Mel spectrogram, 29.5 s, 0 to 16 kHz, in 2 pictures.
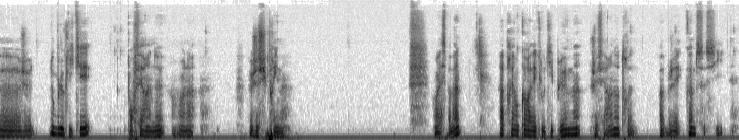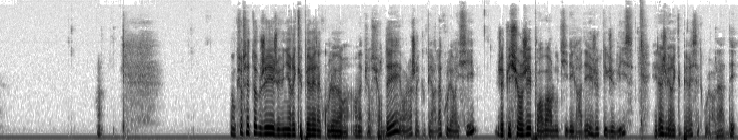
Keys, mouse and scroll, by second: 0.7 click, 1.2 click, 2.2 click, 2.3 click, 2.8-4.1 drag, 6.9-8.2 drag, 8.8 middle click, 10.2 click, 10.5 middle click, 11.8 click, 12.5 click, 13.4 click, 14.6 click, 16.1 click, 16.8 middle click, 17.3 middle click, 18.5 click, 19.4 click, 19.9 middle click, 23.2 click, 25.4 g, 26.2-27.5 drag.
